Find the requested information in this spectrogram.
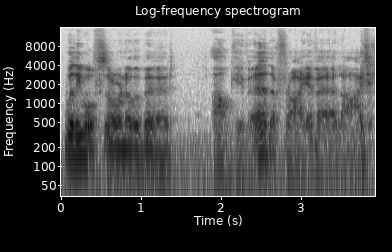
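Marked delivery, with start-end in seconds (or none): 1.9-3.9 low scheming line into a chuckle; lower, mischievous aside with a snigger; chuckling to himself. A narrator's reading. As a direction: plot a prank, then chuckle. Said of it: "he chuckled to himself".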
